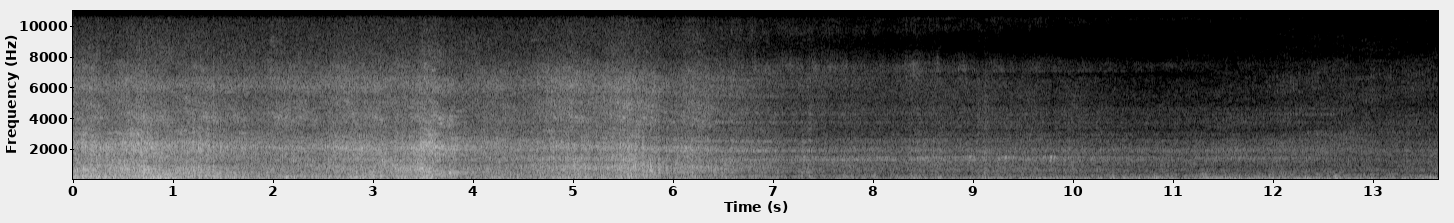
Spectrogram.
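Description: Passenger train coaches rolling past close by, wheels clattering over the rail joints; the sound falls away about six seconds in as the last coaches go by, leaving a much quieter steady rumble.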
